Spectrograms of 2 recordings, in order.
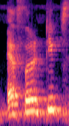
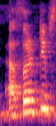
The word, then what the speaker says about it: assertive: sentence অ্যাসারটিভ sentence না এটার আসল উচ্চারণ বা সঠিক উচ্চারণটা হচ্ছে অ্যাসারটিভ সেন্টেন্স আমরা অ্যাসারটিভ সেন্টেন্সের অর্থ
